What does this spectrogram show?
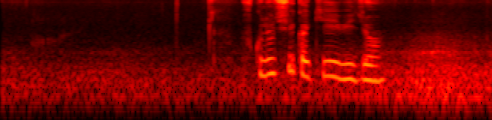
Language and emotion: Russian, neutral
